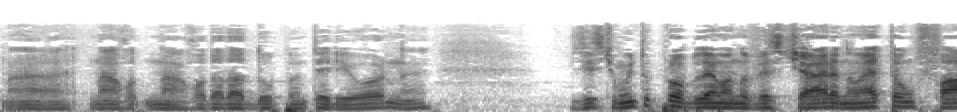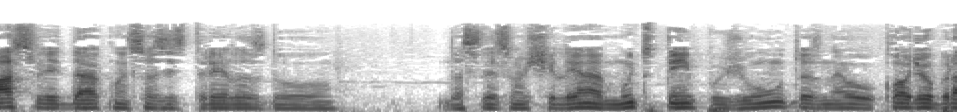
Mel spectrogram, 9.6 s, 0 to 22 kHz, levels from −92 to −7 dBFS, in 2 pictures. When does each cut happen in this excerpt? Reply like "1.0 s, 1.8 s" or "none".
none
